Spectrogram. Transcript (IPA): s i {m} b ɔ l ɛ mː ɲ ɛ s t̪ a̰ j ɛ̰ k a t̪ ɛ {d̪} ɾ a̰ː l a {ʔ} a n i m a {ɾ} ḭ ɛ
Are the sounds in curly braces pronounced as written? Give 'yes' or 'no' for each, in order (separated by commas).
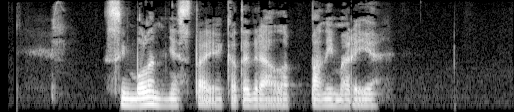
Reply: yes, yes, no, yes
